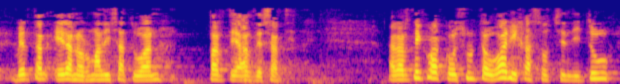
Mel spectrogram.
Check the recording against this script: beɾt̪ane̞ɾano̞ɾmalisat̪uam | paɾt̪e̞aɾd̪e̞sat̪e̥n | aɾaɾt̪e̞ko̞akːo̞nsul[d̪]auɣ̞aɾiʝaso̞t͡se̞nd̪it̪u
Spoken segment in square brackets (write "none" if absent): t̪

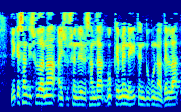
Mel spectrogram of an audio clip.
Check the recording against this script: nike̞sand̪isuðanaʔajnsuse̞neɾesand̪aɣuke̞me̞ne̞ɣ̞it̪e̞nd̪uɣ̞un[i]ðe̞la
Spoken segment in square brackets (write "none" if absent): a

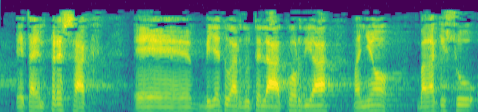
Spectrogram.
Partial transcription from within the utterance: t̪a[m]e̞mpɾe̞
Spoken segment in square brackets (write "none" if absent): none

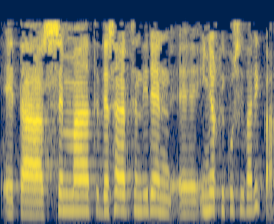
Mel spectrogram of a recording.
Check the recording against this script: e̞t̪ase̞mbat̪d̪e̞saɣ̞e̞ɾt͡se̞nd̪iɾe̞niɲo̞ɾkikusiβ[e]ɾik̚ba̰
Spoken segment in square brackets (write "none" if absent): a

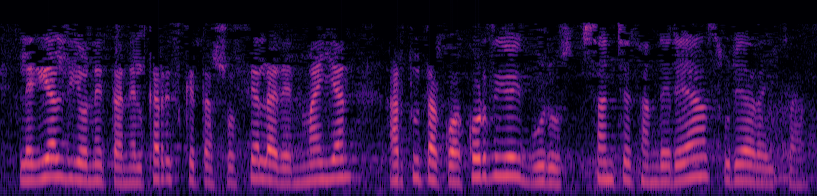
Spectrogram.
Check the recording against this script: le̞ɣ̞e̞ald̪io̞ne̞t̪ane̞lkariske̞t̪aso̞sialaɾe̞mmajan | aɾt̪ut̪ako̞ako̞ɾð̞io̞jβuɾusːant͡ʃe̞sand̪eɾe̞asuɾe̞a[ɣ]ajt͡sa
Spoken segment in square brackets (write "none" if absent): ð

